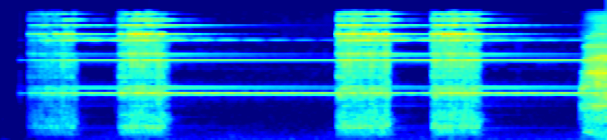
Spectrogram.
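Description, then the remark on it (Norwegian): An electronic telephone ring of an outgoing call sounds in two pairs of short bursts separated by a pause, clear, with bright sustained tones and no voices. “så jeg tenker vi gir eh, ordet til han, tar en liten eh, telefon.”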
